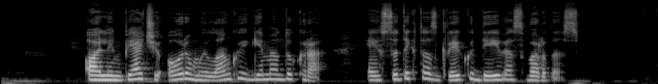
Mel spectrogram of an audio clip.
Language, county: Lithuanian, Vilnius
